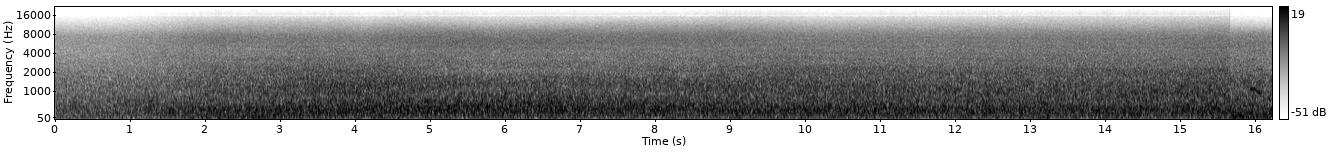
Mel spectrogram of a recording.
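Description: Niagara Falls roars as a steady, dense wash of falling water, heard from a walkway beside the main falls; the loud, unbroken rush builds in over the first two seconds and then holds constant throughout.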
